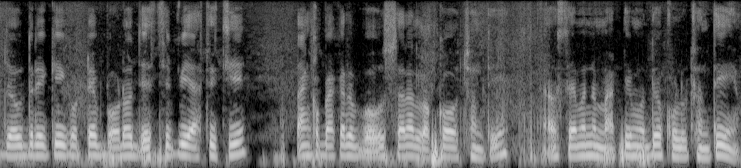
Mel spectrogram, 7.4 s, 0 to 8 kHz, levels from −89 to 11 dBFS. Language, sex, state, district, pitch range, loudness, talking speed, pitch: Odia, male, Odisha, Malkangiri, 135-150 Hz, -14 LUFS, 115 wpm, 145 Hz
